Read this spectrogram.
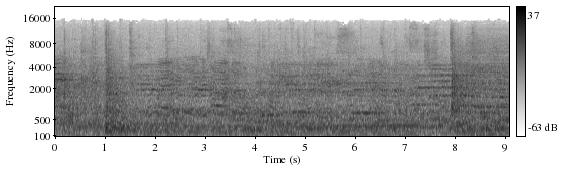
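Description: Feet thump on a balance beam as a gymnast lands.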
